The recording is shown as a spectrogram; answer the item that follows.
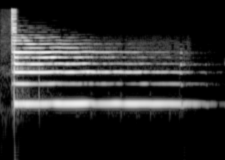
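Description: Clean electric guitar playing a single D note: picked once and left to ring for nearly two seconds, fading slowly until it is damped.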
